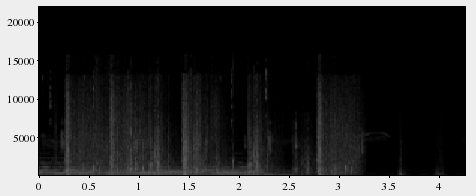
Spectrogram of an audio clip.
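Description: Leaves rustle and crunch as they are broken.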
